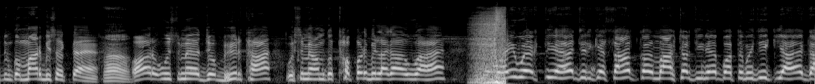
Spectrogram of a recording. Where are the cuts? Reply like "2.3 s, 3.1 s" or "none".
4.7 s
